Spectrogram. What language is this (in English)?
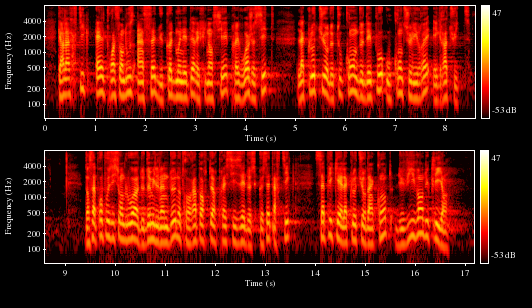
French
